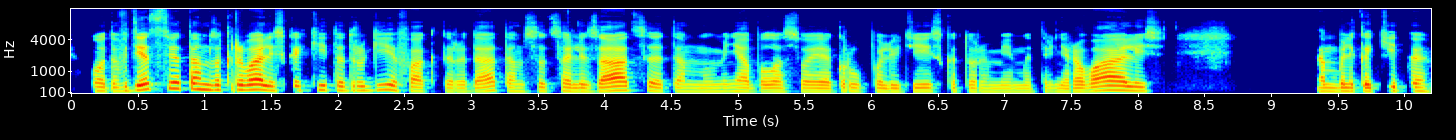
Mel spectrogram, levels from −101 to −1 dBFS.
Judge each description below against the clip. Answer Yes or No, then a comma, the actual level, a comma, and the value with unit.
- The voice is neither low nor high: Yes, medium, 155 Hz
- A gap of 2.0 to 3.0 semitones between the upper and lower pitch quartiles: No, average, 4.2 semitones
